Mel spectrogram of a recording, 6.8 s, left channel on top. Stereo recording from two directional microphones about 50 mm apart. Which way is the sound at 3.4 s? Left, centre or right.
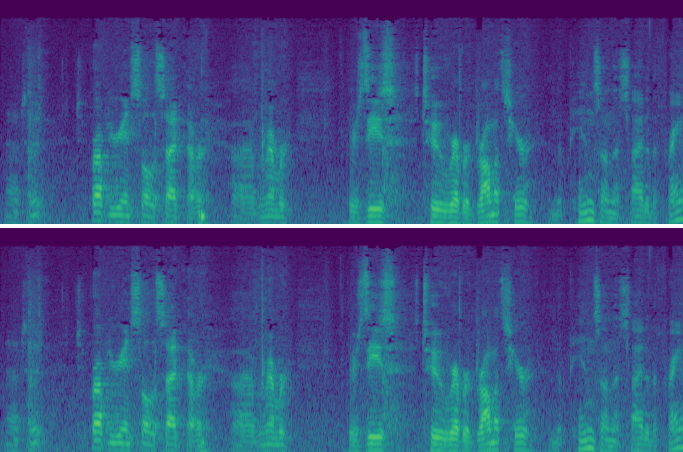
Centre.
